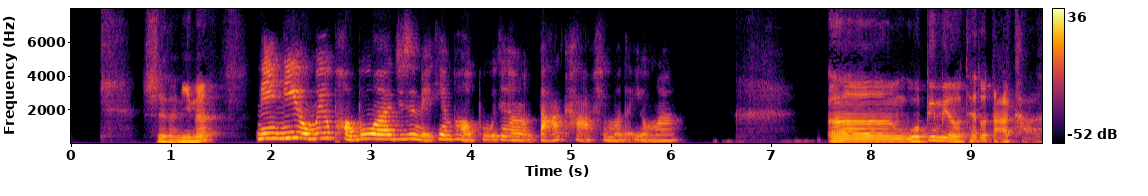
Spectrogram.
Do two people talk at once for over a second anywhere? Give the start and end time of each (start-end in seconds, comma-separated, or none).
none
